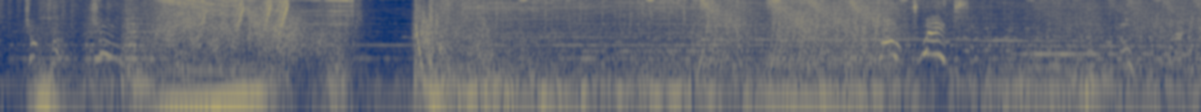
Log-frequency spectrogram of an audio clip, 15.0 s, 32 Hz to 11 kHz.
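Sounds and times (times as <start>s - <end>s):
music: 0.0s - 15.0s.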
